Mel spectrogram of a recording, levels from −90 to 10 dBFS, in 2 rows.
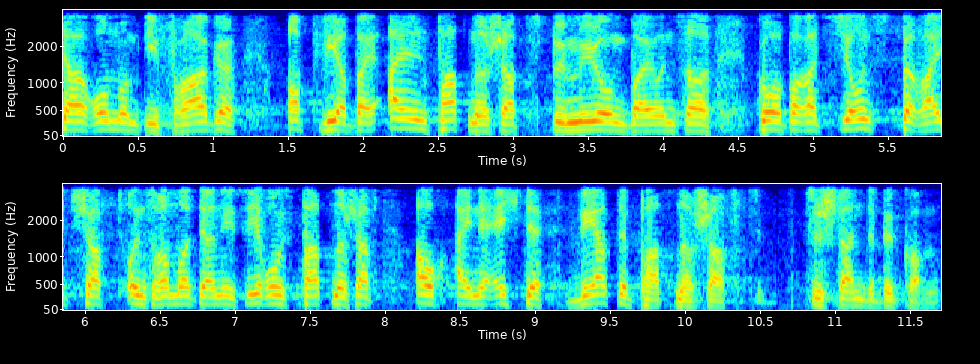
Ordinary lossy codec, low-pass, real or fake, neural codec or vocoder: Opus, 24 kbps; 3.6 kHz; real; none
